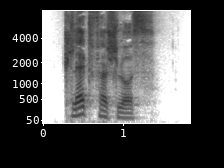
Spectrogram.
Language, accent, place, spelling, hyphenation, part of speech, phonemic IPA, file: German, Germany, Berlin, Klettverschluss, Klett‧ver‧schluss, noun, /ˈklɛtfɛɐ̯ˌʃlʊs/, De-Klettverschluss.ogg
- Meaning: 1. Velcro (the mechanism as such) 2. Velcro (a pair of both strips, as on a shoe)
